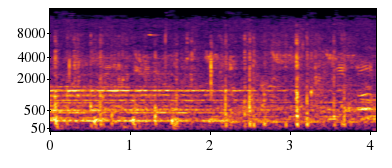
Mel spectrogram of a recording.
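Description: A horse's hoofbeats, a string of dull thuds, under background music with held chords.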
